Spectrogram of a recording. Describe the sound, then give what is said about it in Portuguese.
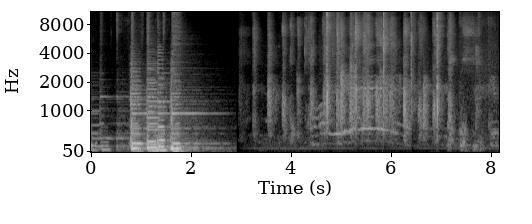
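A quick run of sharp hand claps rings out early, overlapping a fading musical tone, then people start talking with a few scattered claps beneath. “Espero que essas palmas não sejam deboche.”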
